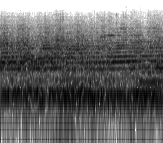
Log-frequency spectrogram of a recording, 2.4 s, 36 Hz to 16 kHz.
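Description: A pack of INEX Legends cars racing, their Yamaha 1200 cc motorcycle engines running together at high revs as a steady drone without shifts in pitch.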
